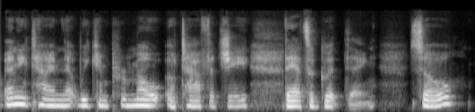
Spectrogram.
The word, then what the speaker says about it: autophagy: It improves longevity and promotes autophagy or autophagy, depending on which camp you are in and how to pronounce that. I was taught autophagy long time ago, which means the destruction of damaged or redundant cells.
